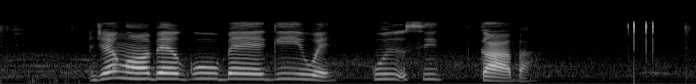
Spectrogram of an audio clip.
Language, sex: Swati, female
